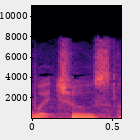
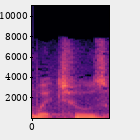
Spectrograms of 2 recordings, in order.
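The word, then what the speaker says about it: Witchalls: If you search for me on Facebook, that's Alan Witchells. I'll spell it in a second. I'm also on Twitter. My username is Alan Witchells, all one word, and this is where I'll spell it.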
